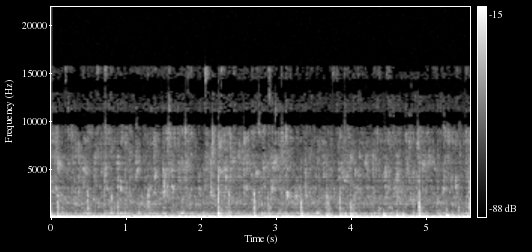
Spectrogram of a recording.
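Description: Faint, scattered light clicks of fingers unscrewing the antenna from a Baofeng UV-5R handheld radio, over a steady low hum.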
